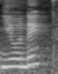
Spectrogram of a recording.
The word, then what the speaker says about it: unique: Nhiều bạn nói là unique, không đúng. Mình sẽ không nói là unique. Tại vì you, cái âm tiết đầu tiên mình phát âm ra đó là âm dở, chứ không phải là âm u nhé. Nhưng nó là phụ âm ấy.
